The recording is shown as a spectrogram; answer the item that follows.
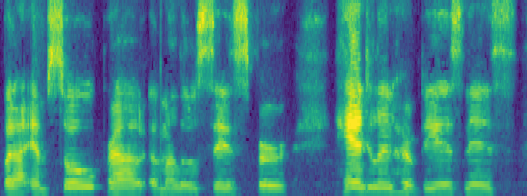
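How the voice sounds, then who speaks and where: A woman hosting a casual adult chat show, hoarse and deep-voiced from being sick, laughing and coughing as she talks. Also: steady tone, takes it slowly, fairly bright tone, slight background noise. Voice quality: deep, rough voice. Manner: laughs often, coughs between lines. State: hoarse from illness. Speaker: host.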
